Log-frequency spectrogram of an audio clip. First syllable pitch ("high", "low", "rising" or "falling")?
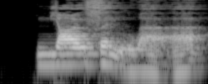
high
